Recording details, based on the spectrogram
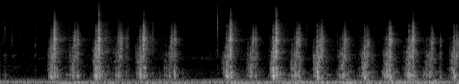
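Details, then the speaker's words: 2015 Chevrolet Silverado driving above about 30 mph: quick uneven knocking around two per second over road drone, speeding up and slowing with speed like a U-joint; U-joints already replaced without change; owner suspects transfer case chain. "sounds sloppy to me sounds like the chains or something in there is going bad"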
